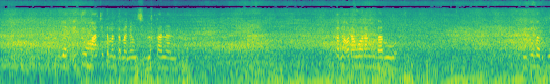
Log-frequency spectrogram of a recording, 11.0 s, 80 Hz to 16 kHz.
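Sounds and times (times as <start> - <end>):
motorway traffic rushing: 0.0 - 11.0.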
